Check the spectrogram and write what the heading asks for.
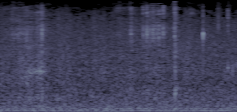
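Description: Scissors snipping through the white fibre strands of a craft gnome's beard, a few faint, crisp snips as the bottom is trimmed off.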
